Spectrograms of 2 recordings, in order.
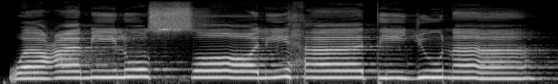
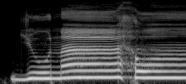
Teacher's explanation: Sebab ada alif yang sebelumnya berharokat fathah, maka huruf nun dipanjangkan 2 harokat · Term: mad tabi'i zahiri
